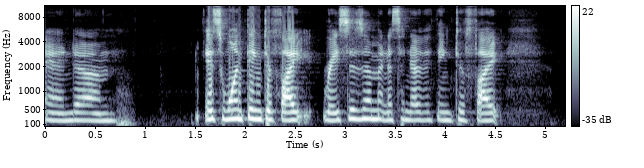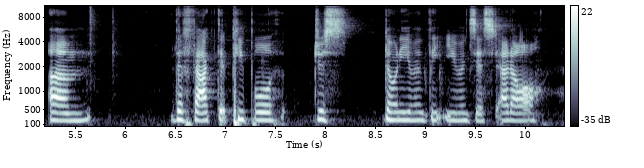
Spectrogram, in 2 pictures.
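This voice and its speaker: A woman with a fairly high pitch and a dark, mellow, somewhat breathy tone talks at a fairly slow pace, keeping her intonation fairly even and taking long, frequent pauses. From Navajo Nation. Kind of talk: panel discussion. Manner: halting.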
